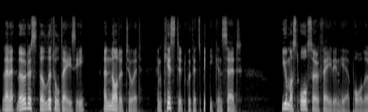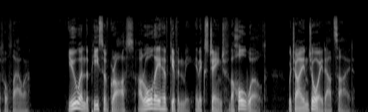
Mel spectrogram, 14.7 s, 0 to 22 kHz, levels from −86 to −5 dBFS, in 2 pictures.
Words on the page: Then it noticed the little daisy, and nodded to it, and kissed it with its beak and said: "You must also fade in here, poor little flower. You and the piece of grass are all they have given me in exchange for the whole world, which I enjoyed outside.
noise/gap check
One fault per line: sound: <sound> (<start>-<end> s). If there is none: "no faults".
sound: dropout (4.1-4.2 s)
